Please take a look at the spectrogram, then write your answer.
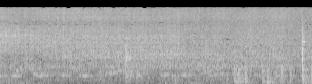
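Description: Onions and tomatoes sizzling steadily in a pan for Maharashtrian bhaji, with a continuous hiss of frying and occasional scraping taps as the mixture is stirred, close and without any talk.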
